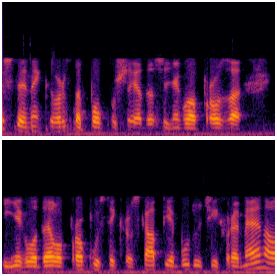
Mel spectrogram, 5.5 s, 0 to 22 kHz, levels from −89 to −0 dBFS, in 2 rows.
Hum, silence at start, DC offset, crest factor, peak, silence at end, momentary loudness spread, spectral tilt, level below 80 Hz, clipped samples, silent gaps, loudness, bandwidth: none; 0 s; under 0.1%; 18 dB; -8 dBFS; 0 s; 9 LU; -7.5 dB/octave; -50 dBFS; under 0.1%; none; -27 LUFS; 4.1 kHz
